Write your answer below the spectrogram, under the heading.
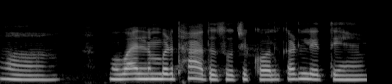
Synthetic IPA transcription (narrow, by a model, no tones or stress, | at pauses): ɦã | moːbaːɪlnɐ̃mbəɾt̪ʰat̪osoːt͡ʃekɔːlkɐɾleːt̪eɦɛ̃ː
